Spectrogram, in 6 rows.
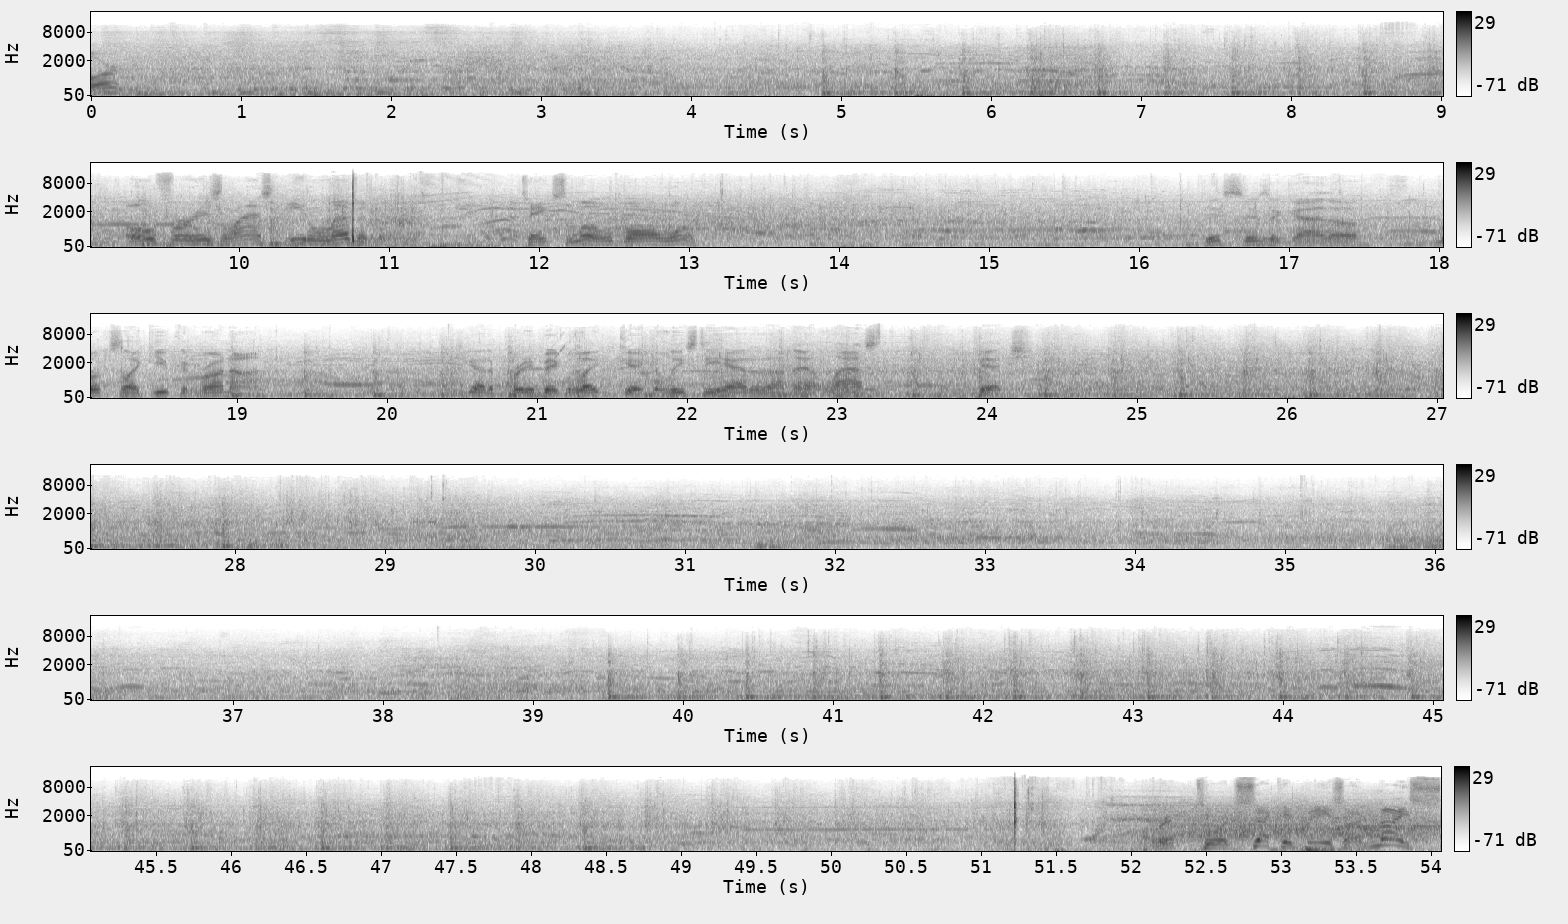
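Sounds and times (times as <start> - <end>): people clapping: 3.6 - 30.5, 31.8 - 35.2, 39.2 - 54.0
crack of baseball bat: 51.1 - 51.6.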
